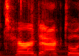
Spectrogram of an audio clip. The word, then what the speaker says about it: pterodactyl: Why couldn't you hear the pterodactyl use the bathroom? Um, I don't know. I would assume has something to do with the fact that it's extinct. Because the P is silent.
